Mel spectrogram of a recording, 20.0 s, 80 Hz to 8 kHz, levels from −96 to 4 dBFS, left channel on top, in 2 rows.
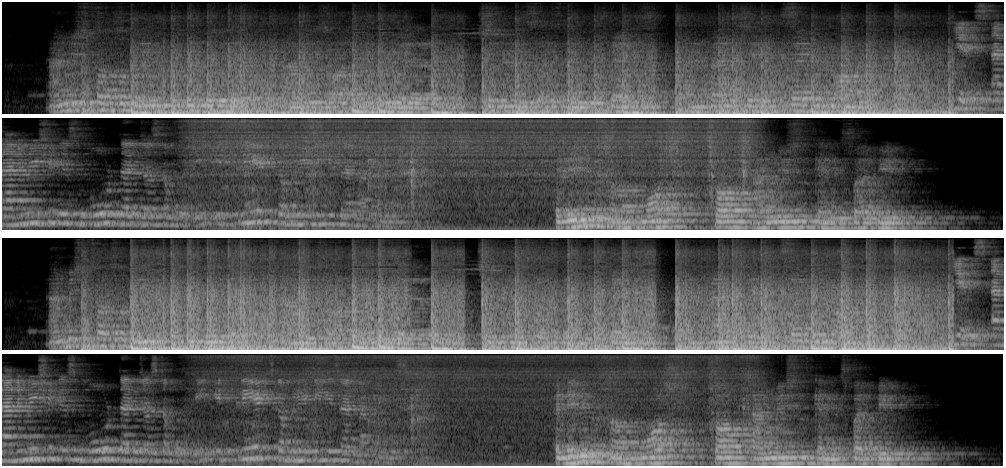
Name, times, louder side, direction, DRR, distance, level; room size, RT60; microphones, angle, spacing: voice 1, 0.4-4.3 4.8-6.4 6.8-8.9 15.5-19.0, equal, 65° right, -4 dB, 2.7 m, -33 dB
sound 1, 0.8-9.5, right 4 dB, 40° right, 0.4 m, -25 dB
voice 2, 9.4-14.1, right 2 dB, 80° right, -2 dB, 3.6 m, -39 dB
Frying (food), 11.7-17.7, left 8 dB, 90° left, 2.6 m, -44 dB
14.0 x 10.5 x 6.1 m, 1.2 s
head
